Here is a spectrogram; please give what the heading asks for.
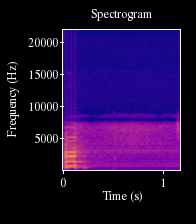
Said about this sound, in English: it's going to dial the number that we want back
